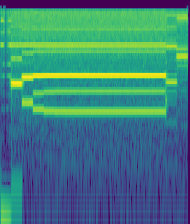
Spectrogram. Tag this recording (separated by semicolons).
digital; Beeping; TLR; computer; Beep; electronic; NoizDumpster; TheLowerRhythm; technology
